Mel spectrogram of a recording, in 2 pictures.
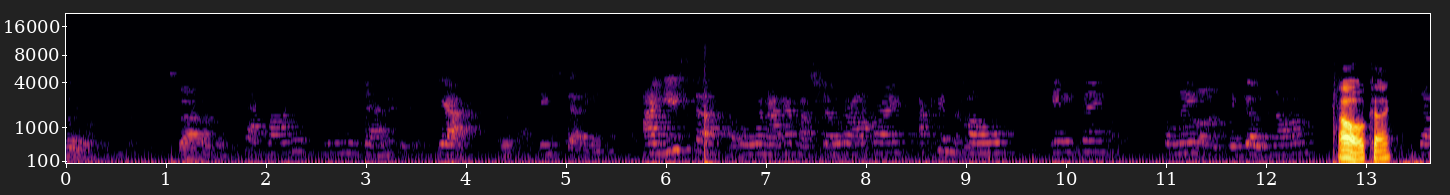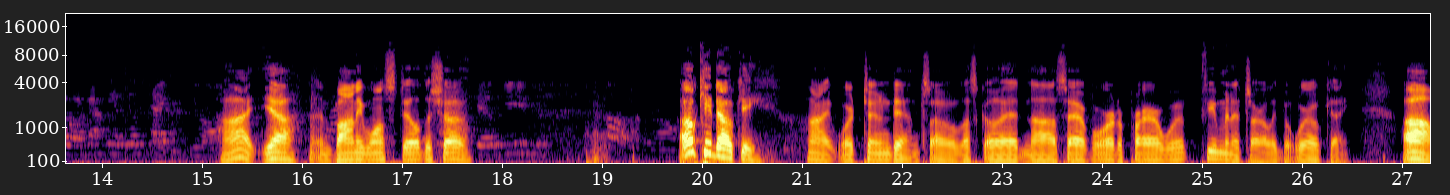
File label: English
